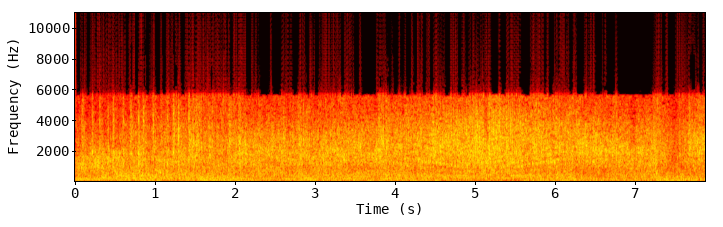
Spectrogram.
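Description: Continuous loud roar of aircraft engines mixed with battle noise, added as a sound-effects track under wartime combat footage.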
